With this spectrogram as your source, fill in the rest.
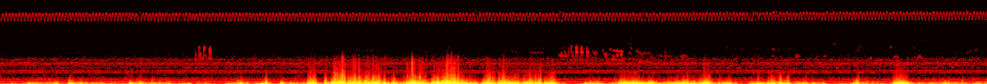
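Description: Strong wind gusts roar and buffet in the open.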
